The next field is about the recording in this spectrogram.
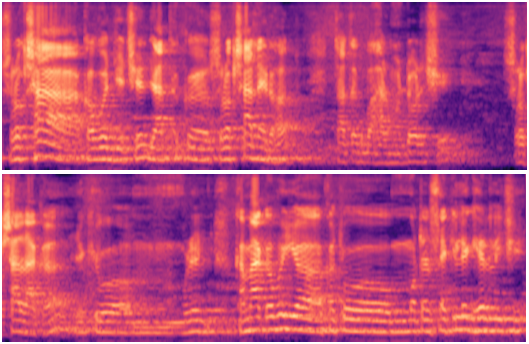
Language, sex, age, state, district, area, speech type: Maithili, male, 45-60, Bihar, Darbhanga, rural, spontaneous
